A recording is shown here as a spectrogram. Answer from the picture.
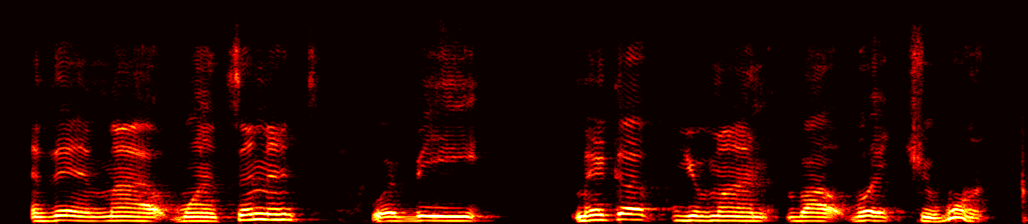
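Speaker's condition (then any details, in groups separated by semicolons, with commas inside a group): Multiple sclerosis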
